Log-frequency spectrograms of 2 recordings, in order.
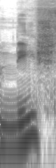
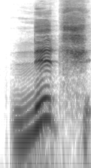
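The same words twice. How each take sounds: First: The word is said the European way. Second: The word is said the American way. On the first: "I often say it in the European way" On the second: "Niche is usually how Americans say it"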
